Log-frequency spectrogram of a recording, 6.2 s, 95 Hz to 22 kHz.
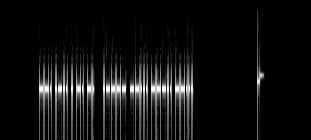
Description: Morse code, heard as a keyed tone, about 44 wpm, 700 Hz. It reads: GLENN 1787
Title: CWT Exchange 45wpm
